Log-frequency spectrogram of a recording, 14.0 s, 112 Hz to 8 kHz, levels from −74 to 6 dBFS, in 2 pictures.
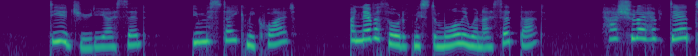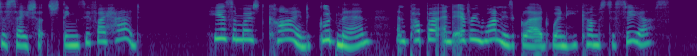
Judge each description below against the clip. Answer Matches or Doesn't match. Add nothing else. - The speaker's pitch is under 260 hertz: Doesn't match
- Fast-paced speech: Matches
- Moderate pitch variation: Doesn't match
